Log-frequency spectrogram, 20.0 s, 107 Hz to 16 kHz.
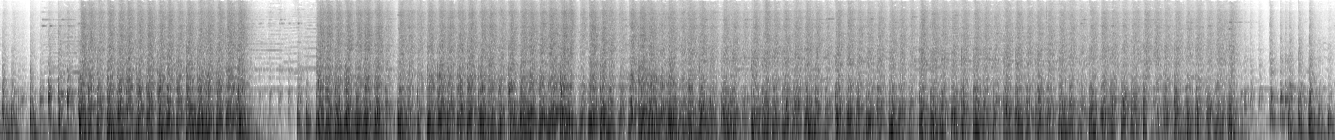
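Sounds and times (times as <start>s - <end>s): snare drums: 0.0s - 20.0s.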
